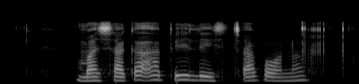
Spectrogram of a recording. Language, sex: Northern Sotho, female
